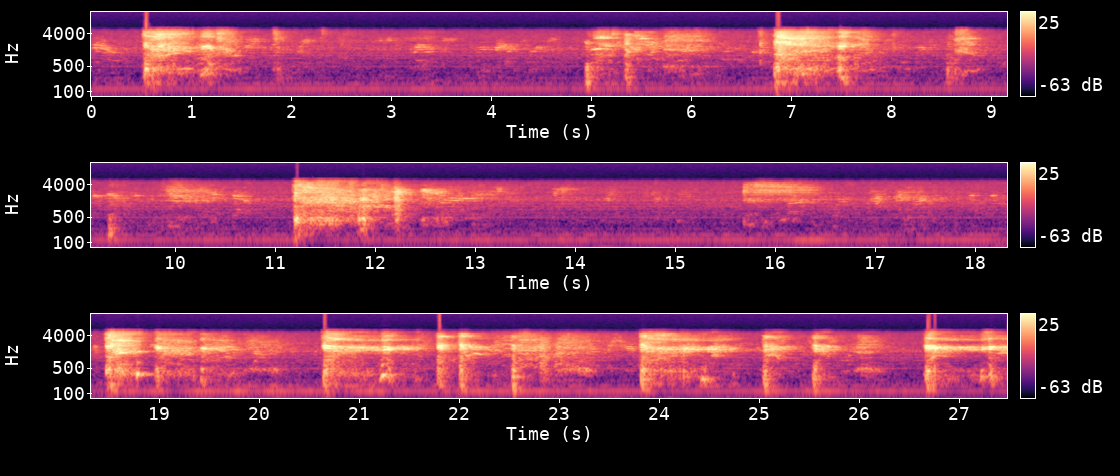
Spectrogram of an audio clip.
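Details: Adult coughs repeatedly in clustered bouts with short pauses right after getting off a treadmill. Coughing fit after exertion.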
